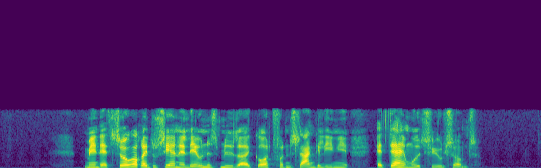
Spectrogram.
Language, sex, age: Danish, female, 47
